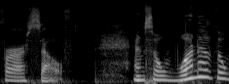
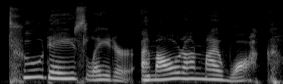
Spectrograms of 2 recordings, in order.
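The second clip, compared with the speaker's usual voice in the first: ordinary talk, nothing marked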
